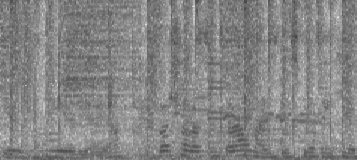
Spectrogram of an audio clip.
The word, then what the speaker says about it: Warszawa: S and Z together is pronounced as sh.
